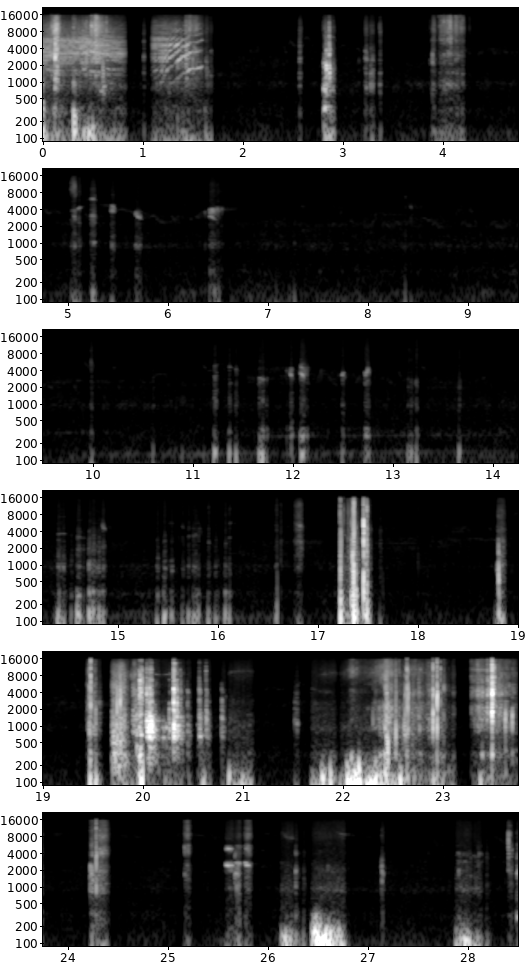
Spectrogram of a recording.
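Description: Scattered short rustles, crunches and knocks from footsteps and brushing through dry grass and brush, between long near-quiet stretches, with a denser, louder run of them in the second half.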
